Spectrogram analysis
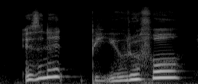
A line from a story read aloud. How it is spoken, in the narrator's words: she cooed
